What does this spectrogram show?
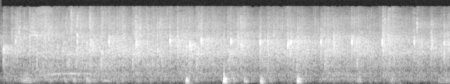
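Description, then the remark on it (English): An audience claps for a pastor in a steady, dense patter of many hands for several seconds, fairly soft overall, with a few sharper individual claps and low thumps standing out. “Let's just clap for Pastor Malcolm.”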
